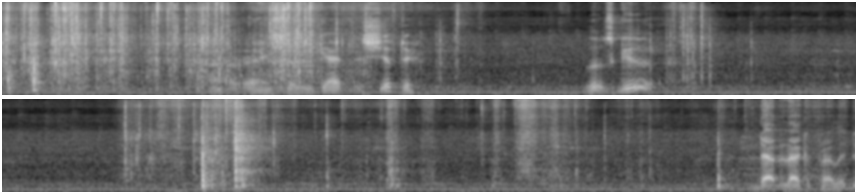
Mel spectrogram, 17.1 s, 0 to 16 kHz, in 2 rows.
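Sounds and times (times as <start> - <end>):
plastic packaging crinkling: 0.0 - 4.7, 6.6 - 7.2
steady low hum: 0.0 - 17.0.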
